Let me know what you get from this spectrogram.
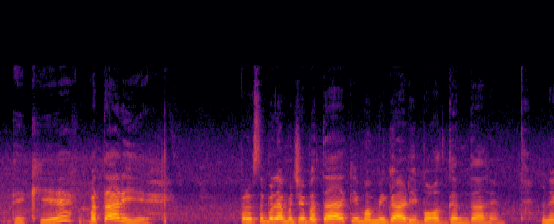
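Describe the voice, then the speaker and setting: A soft-spoken woman talks at a fairly slow pace. Her pitch variation is ordinary. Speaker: vlogger, mother. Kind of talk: travel vlog narration. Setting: outdoors in snowy valley.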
